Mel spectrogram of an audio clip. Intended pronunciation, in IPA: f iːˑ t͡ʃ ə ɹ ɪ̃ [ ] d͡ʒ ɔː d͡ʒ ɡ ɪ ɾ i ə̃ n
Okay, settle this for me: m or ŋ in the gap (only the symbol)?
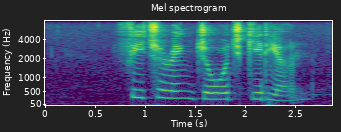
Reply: ŋ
